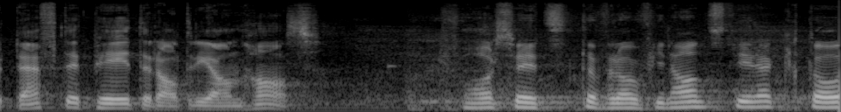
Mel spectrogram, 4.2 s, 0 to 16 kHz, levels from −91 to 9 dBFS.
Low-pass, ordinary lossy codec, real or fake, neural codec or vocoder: 14.4 kHz; none; real; none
